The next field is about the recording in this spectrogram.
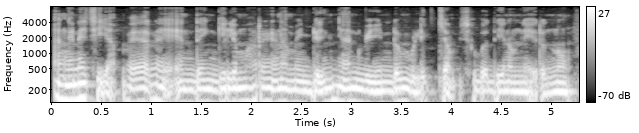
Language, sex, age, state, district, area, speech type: Malayalam, male, 18-30, Kerala, Wayanad, rural, read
